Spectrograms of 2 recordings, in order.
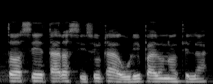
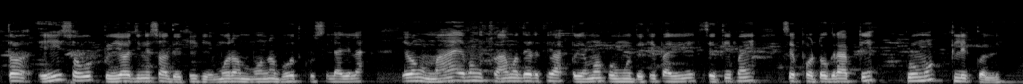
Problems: background sounds at intervals, background conversations at intervals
